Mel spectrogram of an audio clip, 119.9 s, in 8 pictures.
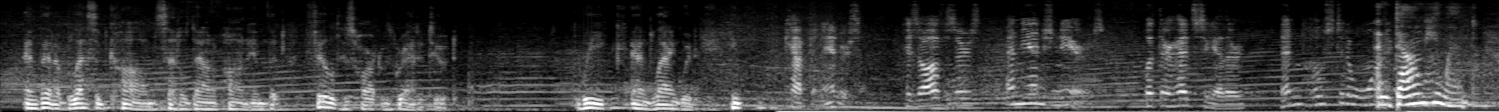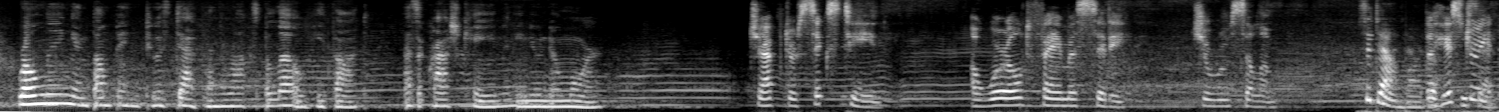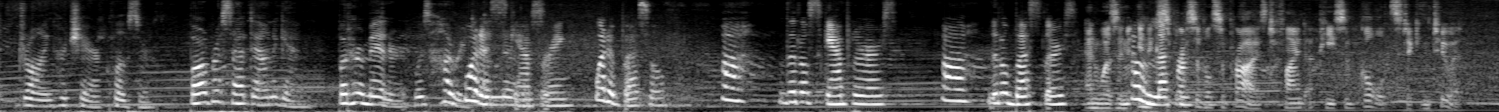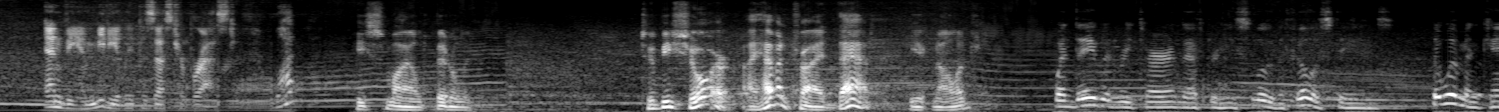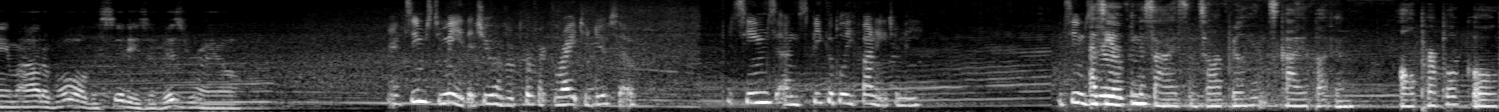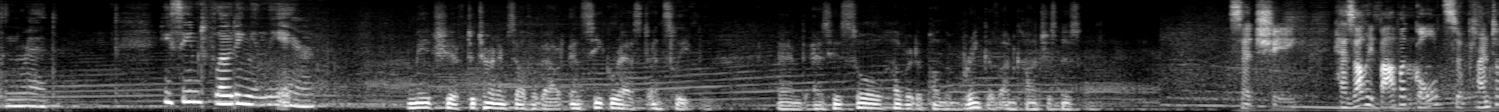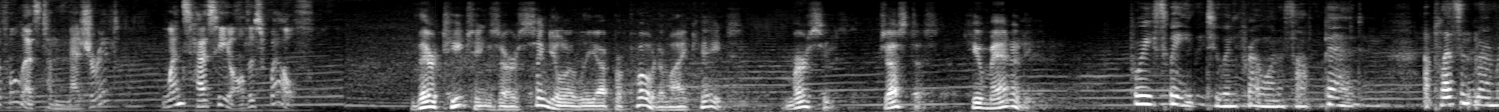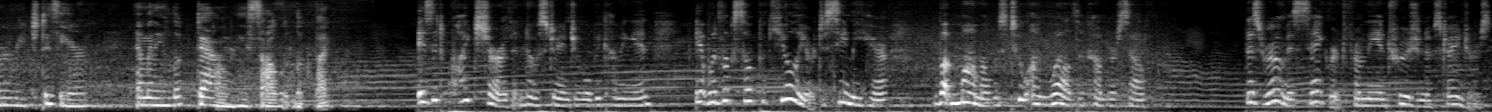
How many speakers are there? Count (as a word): ten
